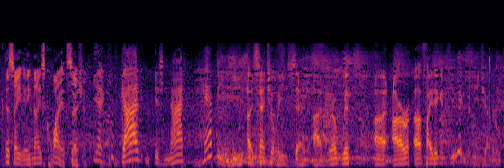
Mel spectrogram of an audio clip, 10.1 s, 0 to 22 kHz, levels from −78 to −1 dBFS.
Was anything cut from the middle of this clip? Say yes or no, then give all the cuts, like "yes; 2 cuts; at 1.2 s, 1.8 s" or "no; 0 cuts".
no; 0 cuts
